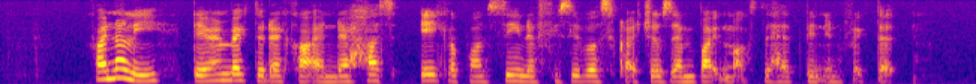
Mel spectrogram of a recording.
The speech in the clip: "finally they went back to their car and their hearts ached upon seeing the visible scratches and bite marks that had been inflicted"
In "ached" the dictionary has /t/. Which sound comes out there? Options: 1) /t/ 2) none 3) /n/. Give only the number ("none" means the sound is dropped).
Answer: 2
